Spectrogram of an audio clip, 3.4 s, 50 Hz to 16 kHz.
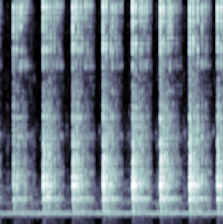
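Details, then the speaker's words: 1860 Black Forest wooden-movement Schild/Surrerwerk clock: steady run of even clicks over a faint ring; owner believes the lower wire fails to catch the locking pin, so the strike hammer keeps falling. "If you don't catch this pin, then this hammer will continue falling, because that's what that wire right here is for, to prevent this top hammer from continuing to fall."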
